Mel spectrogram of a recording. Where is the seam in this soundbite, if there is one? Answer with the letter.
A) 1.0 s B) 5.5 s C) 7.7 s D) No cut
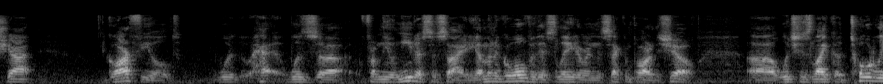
B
